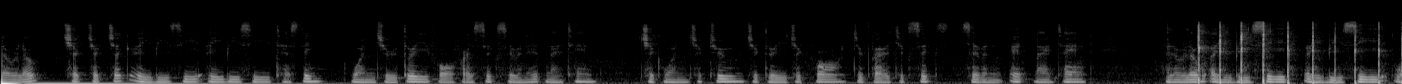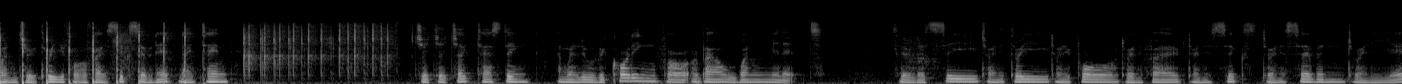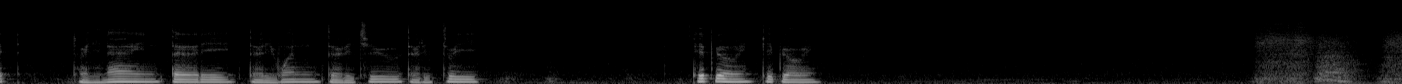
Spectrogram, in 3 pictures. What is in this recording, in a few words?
example 16khz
